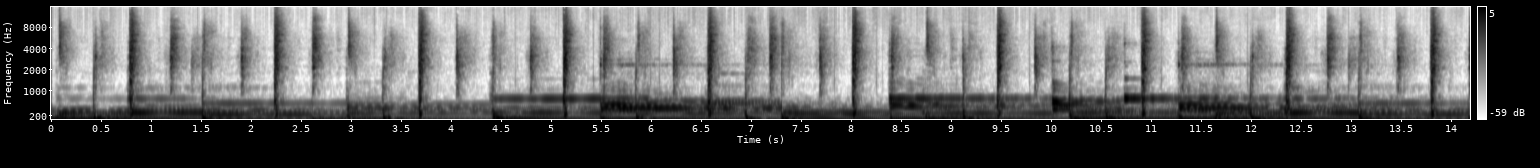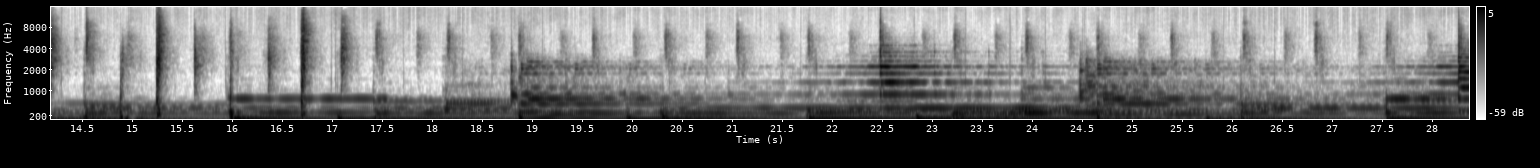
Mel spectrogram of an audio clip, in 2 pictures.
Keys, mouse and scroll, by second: 0.5-1.4 scroll up 4, 1.4 click, 2.6 shift+click, 4.5 ctrl+j, 7.8 s, 9.9 ctrl+z, 17.1 s, 19.1 g, 21.5 click, 22.4 s, 24.9-26.9 drag, 26.9 g.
